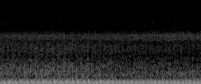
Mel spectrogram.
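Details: 1964 Plymouth wagon 440 V8 on first start, replacement carburettor: quiet, steady low burble with an even beat and no ticks or misses; healthy idle.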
